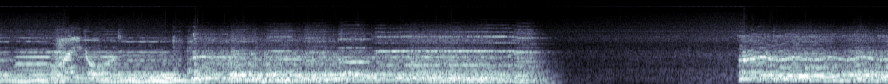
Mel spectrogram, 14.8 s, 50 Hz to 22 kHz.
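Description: Television soundtrack music playing through a 1978 Sears console TV's speaker. It fades almost to silence about nine seconds in, then comes back abruptly about three seconds later with a wavering high tone over it.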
